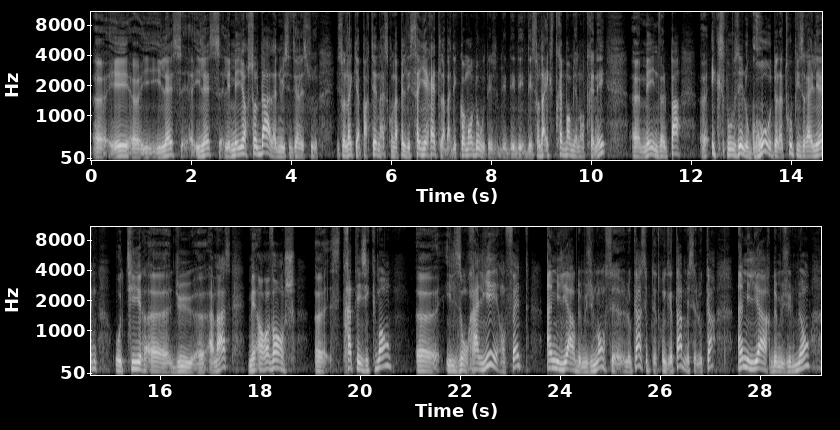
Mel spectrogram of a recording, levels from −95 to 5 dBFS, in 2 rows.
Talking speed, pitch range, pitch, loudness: 175 wpm, 110-170 Hz, 140 Hz, -25 LUFS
